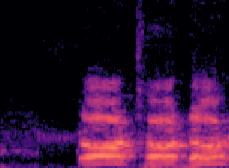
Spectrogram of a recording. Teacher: ট ঠ ড এগুলি তালুর সামনের দিক থেকে অথবা দন্ত মূলীয় দাঁতের গোড়া থেকে উচ্চারণ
